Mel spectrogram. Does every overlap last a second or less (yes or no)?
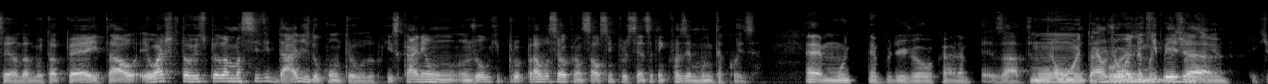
no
